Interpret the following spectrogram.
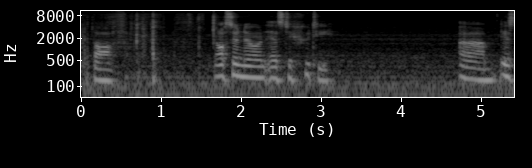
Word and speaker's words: Thoth: You know, they pronounce it Toth, but I pronounce it Thoth.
